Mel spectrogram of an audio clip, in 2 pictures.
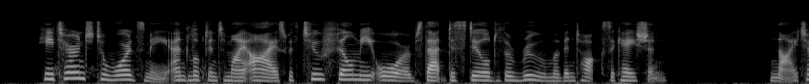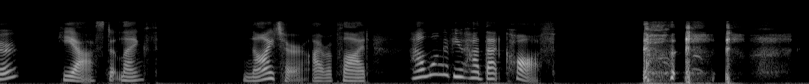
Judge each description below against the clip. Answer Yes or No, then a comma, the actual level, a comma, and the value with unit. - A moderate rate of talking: No, slow, 125 wpm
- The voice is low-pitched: No, high, 190 Hz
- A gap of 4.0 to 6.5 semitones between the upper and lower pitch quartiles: Yes, wide, 5.5 semitones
